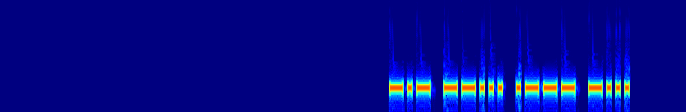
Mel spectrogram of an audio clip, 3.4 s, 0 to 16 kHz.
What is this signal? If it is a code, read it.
Morse code, heard as a keyed tone, about 53 wpm, 700 Hz. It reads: K7JB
